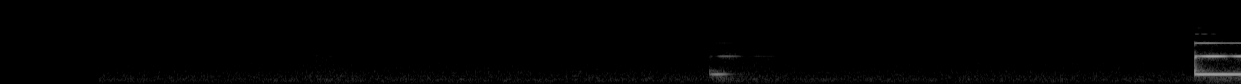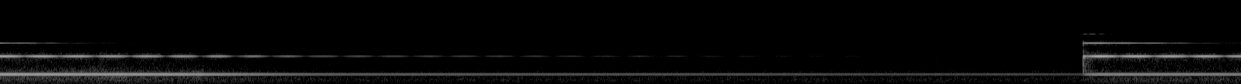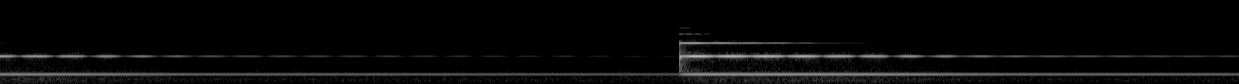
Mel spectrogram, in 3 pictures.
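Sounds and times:
meditation bell ringing: 0:07.1 - 0:07.9, 0:11.9 - 0:37.2.

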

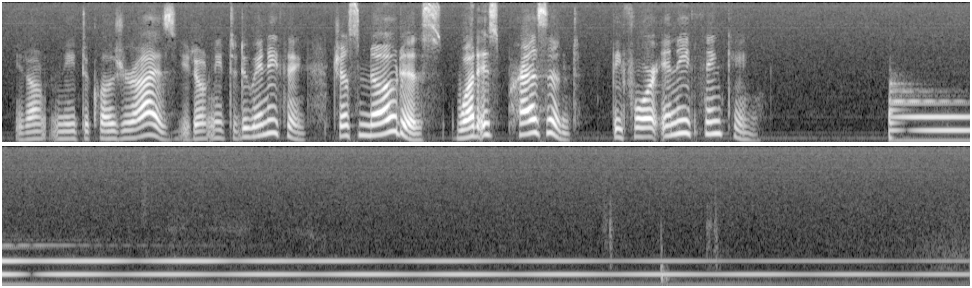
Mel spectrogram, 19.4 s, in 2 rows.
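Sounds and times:
speech: 0:00.2 - 0:07.6
meditation bell ringing: 0:08.9 - 0:19.3.

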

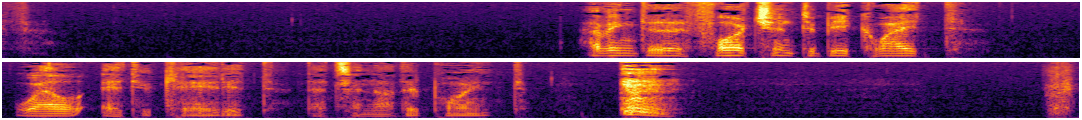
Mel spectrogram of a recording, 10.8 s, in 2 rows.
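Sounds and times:
speech: 0:02.9 - 0:04.9, 0:05.5 - 0:08.8
person coughing: 0:08.5 - 0:08.9.

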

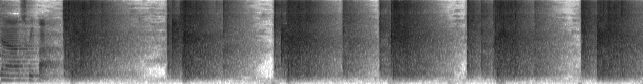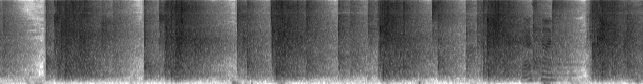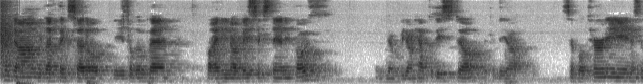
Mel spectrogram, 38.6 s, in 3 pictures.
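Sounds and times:
speech: 0:00.0 - 0:01.2, 0:27.1 - 0:32.2, 0:33.2 - 0:36.2, 0:37.0 - 0:38.5
hands clapping above head during swings: 0:01.2 - 0:26.4.

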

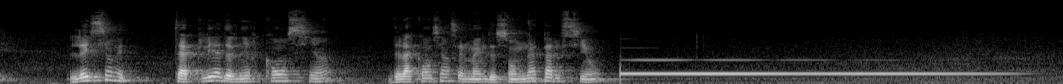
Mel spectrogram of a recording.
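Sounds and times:
speech: 0:00.7 - 0:06.2
meditation bell ringing: 0:06.2 - 0:10.6.

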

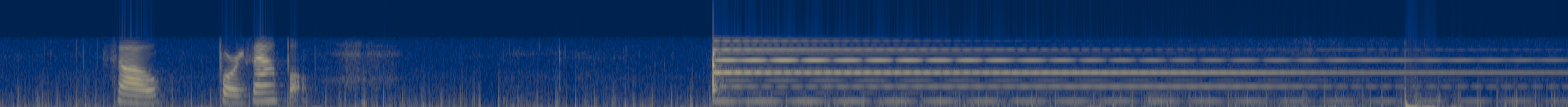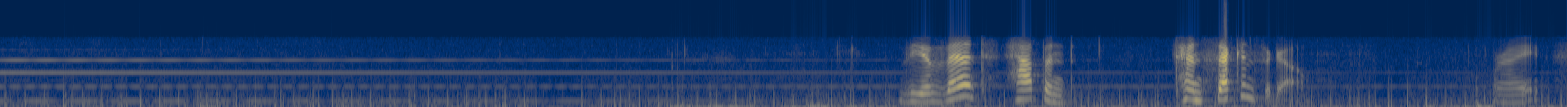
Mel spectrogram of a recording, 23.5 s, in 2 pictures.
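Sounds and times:
speech: 0:00.9 - 0:02.4, 0:18.6 - 0:19.9, 0:20.6 - 0:21.6, 0:23.0 - 0:23.4
bell struck and reverberating: 0:05.4 - 0:22.0.

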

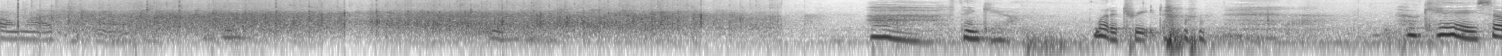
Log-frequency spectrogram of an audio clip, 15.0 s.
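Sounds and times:
audience applause: 0:00.0 - 0:08.3
speech: 0:09.6 - 0:10.1, 0:10.9 - 0:12.2, 0:14.1 - 0:15.0.

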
